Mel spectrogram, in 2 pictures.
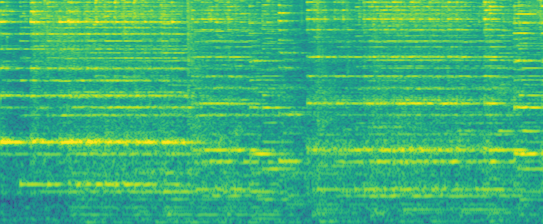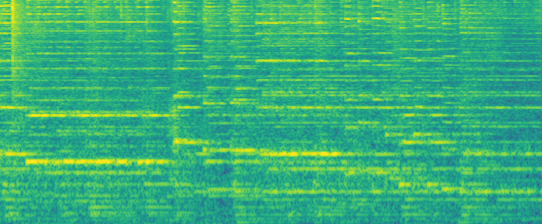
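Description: Tamburica string ensemble with double bass playing an instrumental introduction, a tremolo-plucked melody that starts abruptly at the opening, ahead of the klapa singers' entry.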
